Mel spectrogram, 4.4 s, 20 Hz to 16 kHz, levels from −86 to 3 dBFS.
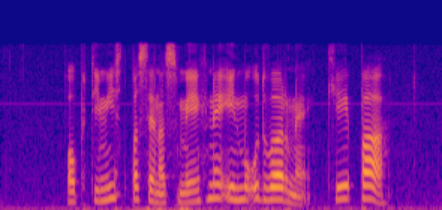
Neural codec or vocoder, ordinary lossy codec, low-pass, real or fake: none; none; 7.2 kHz; real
